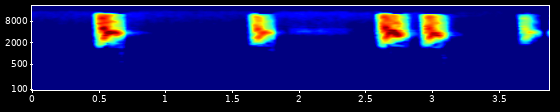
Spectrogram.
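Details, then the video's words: House sparrow giving five short, separate chirps over about four seconds, two close together near the middle, each bright and slightly harsh. The background is otherwise quiet. "تغريد طائر الدوري الكحالي"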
